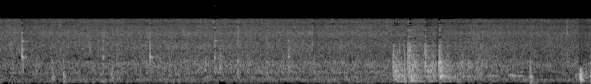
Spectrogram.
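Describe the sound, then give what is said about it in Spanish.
Mushrooms and garlic frying in a pan, a continuous broad sizzling hiss with scattered light scrapes and knocks of stirring that grow busier toward the end. “Esto debe quedar bien frito. Le echamos también a la vez ajo. Siempre pongan el ajo después de los hongos.”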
